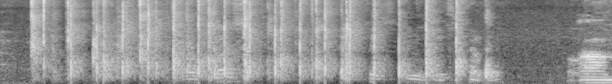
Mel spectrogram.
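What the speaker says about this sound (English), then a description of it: "All right, clap it up." Small group clapping in sharp, fairly regular slaps close by for several seconds, then stopping; after a short pause a voice is heard.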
